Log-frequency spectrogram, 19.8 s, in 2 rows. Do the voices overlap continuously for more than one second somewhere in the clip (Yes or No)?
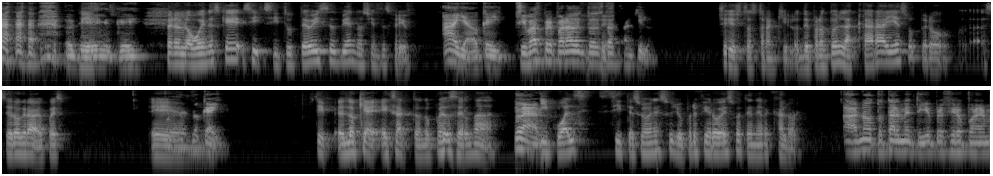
No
